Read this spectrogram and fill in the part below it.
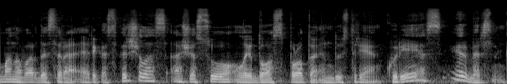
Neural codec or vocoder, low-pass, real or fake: none; 14.4 kHz; real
